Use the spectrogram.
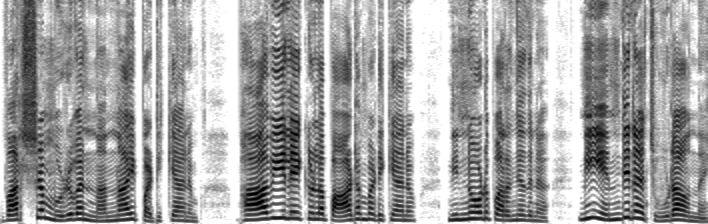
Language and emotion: Malayalam, disgusted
